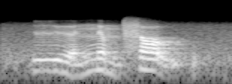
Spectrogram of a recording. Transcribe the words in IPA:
ɣ ɨ˧˩ ə̯ n ə˧˩ m s ɔ̰˧˨ w ʔ

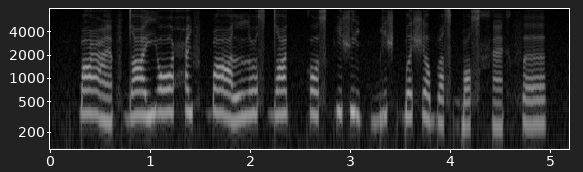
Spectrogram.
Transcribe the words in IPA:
k͡p ɑ˦ ʕ æ̃˨ f dˤ ɛ˦ j ɔ˦ ħ i˦ f ɓ ɑ˦˨ lː u˦ sˤ dˤ i˦ kː ɔ˦ s k i˦ ʃ j i˨ k ɡ͡b i˦ ʃ ɡ͡b ʌ˦ ʃ ʌ˦ b ɪ˨ sˤ ɡ͡b ɔ˨ sˤ x æ̃˨ x f ɜ˦

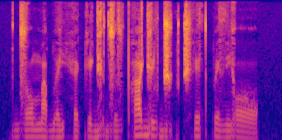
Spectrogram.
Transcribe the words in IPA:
d͡z ɔ m a b ɛ j h ɛ k e ɡʲ o d͡z ʊ z pʰ a ɡʲ ɔ lʲ d͡ʒ o k t͡ʃʰ e t p e z j ɔ

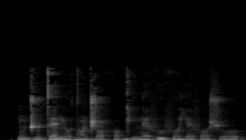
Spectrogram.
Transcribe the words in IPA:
k͡p ũ˨ d͡ʒ ũ˨˦ t ɛ˦ n o˧ d ɔ̃˧ d͡ʒ ɔ˧ h ɔ˨ ɡ i˨˦ n ɛ˧ f u˦ f o˧ j ɛ˨ f ɔ˨ ʃ o˨˦

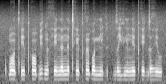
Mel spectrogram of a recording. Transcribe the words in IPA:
ɓ ɔ̃ tʼ ɪ pʰ ɔ̃ ɓ ɪ ɡ ə̃ h e n ə n ə tʰ ẽ pʰ ə̃ ɓ ɔ mʲ ə̃ k ʏ k ɡ ə i̯ vʲ ɔ̃ n ɪ pʰ e ɡ ə ɦ ɪ u̯

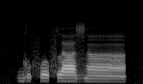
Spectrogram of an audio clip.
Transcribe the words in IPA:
ɡ u f o f l a z ã

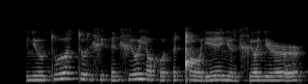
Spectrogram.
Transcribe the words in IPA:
lʲ oː tʷ ɤː z t u z xʲ ɘ h e z xʲ oː j ɤ χʷ e h ɘ ǃ oː ɾʲ eː lʲ ɤ z xʲ ɔ lʲ ə˞

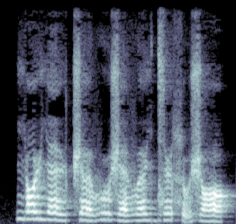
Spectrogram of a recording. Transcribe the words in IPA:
j ɔ˦ y̯ j ɛː˨ y̯ t͡ʃ əː˨ v u˦ ʒ ɛ˨ v əː˨ j d͡z ø˦ ɬ ṵ˦ ʒ ɔ˨

